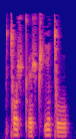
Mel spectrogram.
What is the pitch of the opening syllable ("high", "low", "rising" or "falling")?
high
